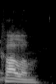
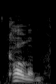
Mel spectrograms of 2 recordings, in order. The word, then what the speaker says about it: Colm: One of them's called Colm, if that's how you pronounce it. – Colm. – Colm, thank you.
